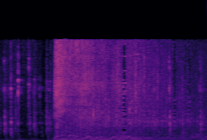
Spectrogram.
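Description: A video game laser beam blasts with a loud hiss.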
